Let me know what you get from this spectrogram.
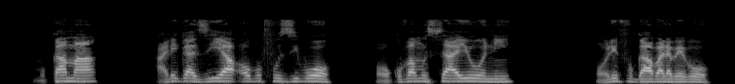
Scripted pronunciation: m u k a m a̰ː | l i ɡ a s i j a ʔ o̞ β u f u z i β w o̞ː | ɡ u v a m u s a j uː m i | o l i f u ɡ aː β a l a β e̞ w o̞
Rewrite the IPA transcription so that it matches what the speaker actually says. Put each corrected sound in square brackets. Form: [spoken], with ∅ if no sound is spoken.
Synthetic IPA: m u k a m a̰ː | l i ɡ a [z] i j a ʔ o̞ β u f u z i β w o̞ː | [k] u v a m u s a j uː [n] i | o l i f u ɡ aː β a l a β e̞ [β] o̞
